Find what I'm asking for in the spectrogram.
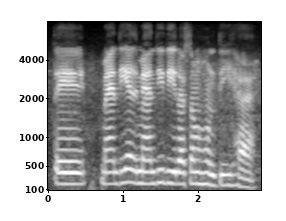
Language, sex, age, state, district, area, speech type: Punjabi, female, 45-60, Punjab, Rupnagar, rural, spontaneous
